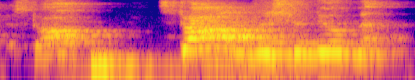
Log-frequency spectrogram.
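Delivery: high, loud shout building on the repeat; screamed plea. A narrator's reading. Warriors and Arjuna see him charging, screamed plea. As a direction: shout desperately to halt a charging man. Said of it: "Arjuna screamed at Drishtadyumna".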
